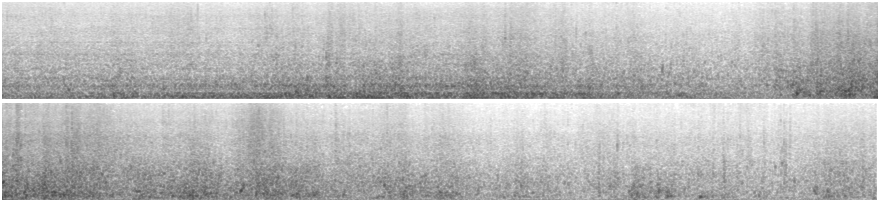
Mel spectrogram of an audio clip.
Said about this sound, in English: And closing with the waves striking, showing the motion and the power of the sea.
